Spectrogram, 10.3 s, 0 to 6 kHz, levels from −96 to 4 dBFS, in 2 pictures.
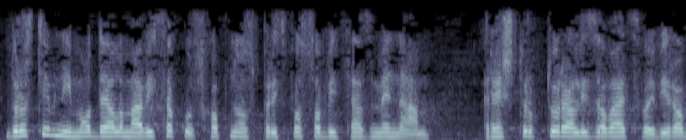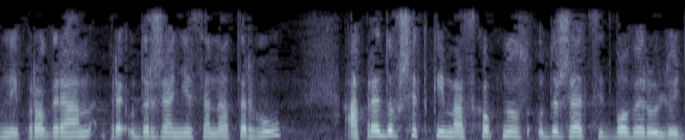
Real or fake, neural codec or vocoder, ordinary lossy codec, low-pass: real; none; none; 5.4 kHz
